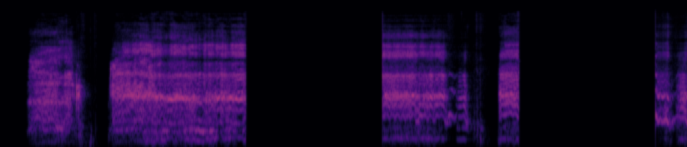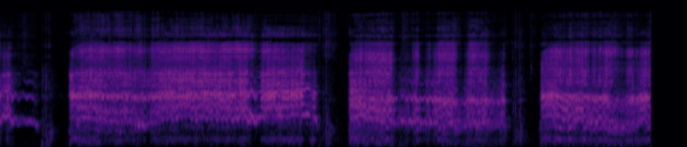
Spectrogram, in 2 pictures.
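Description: An alpaca gives loud, harsh, shrill screams in bursts broken by short silences.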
